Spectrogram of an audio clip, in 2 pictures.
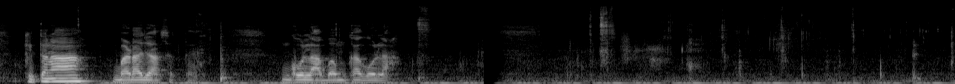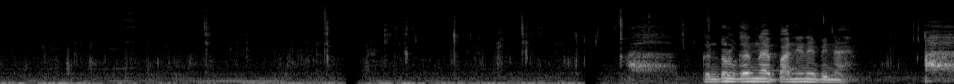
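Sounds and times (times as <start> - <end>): wet chewing and mouth smacking: 5.5 - 16.7, 18.2 - 18.8.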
